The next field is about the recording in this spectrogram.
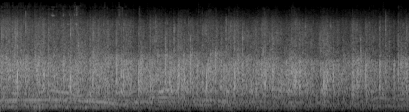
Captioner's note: audience applauding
